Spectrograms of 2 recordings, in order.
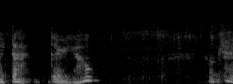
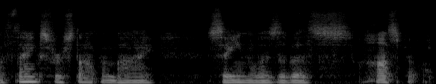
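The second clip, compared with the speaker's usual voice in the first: slow reading aloud; 4 dB quieter, slower than usual. Acted. Reading decoration sign aloud.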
